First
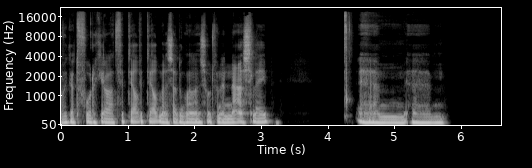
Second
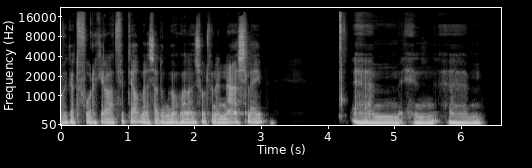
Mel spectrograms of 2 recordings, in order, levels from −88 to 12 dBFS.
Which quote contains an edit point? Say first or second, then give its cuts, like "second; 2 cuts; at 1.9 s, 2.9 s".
first; 3 cuts; at 1.2 s, 1.8 s, 5.2 s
